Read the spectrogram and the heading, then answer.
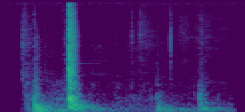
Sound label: suv open door hard quick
